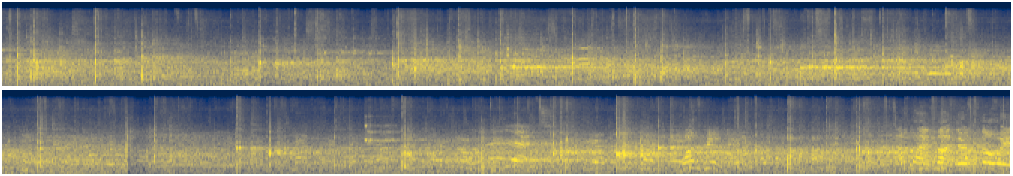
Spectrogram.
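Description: Pickleball play in a large air-supported dome: sharp pops of paddles striking the plastic ball and the ball bouncing, at irregular intervals from several courts. They sit over a steady murmur of players' voices.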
